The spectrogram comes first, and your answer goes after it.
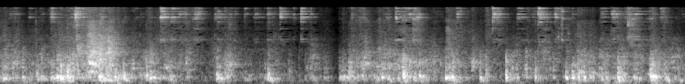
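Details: Puppies at play, showing good calming signals: a busy run of short, rough, irregular bursts and scuffles, several a second, with louder grunting pulses near the start and brief pauses between flurries, indoors.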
